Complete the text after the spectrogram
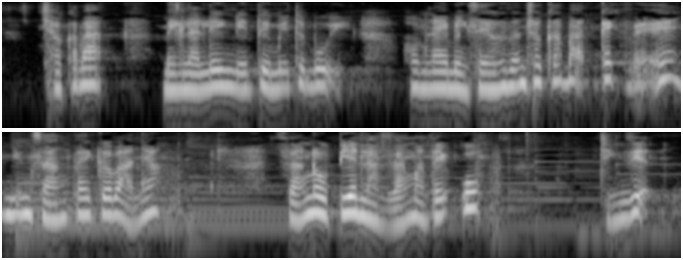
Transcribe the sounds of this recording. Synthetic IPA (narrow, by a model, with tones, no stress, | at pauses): t͡ɕɔ˧wkaː˦˥k̚ɓa̰ː˧˨nmï˨˩ŋ̟laː˨˩lï˧ŋ̟ɗe˨˦nt̪ɨ˨˩mḭ˧˥t̪ʰə˧˨˩ɓṵ˧˨jho˧mna˧jmi˨˩ŋ̟sɛ̰˧˥ɨː˨˦zə̰˧˥nt͡ɕɔ˧kaː˦˥k̚ɓa̰ː˧˨nka˦˥jk̟̚vɛ̰˧˥ɲɨ̰˧˥ŋsaː˨˦ŋt̪a˧jkəː˧ɓaː˧˩nɲaː˨˦ | zaː˨˦ŋɗə˨˩wt̪i˧ənlaː˨˩zaː˨˦ŋɓaː˨˩nt̪ə˧jʔu˦˥p̚ | t͡ɕï˨˦ŋ̟zḭ˧˨ən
